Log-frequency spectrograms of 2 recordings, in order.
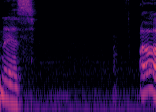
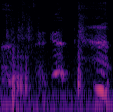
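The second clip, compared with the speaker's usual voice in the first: teary; 12 semitones higher, 10 dB quieter, slower than usual. Real, not acted. Streamer near tears of laughter.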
